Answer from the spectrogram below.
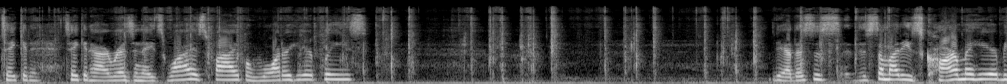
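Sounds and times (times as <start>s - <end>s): cards being shuffled: 0.1s - 9.3s.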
